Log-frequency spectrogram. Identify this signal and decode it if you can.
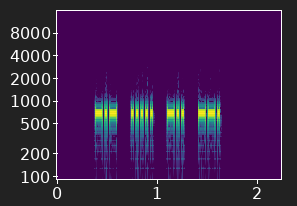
Morse code, heard as a keyed tone, about 53 wpm, spaced as for 37 wpm, 700 Hz. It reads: K5DG
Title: USA Call Signs - 2x Character Spacing - 50wpm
